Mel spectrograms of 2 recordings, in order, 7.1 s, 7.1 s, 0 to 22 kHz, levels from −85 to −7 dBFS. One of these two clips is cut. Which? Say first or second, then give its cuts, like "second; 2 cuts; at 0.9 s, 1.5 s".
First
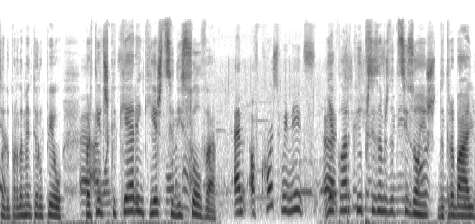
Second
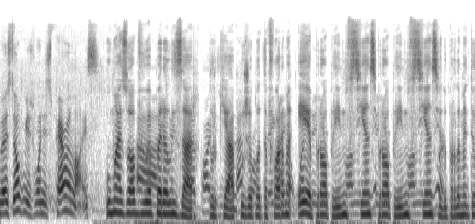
second; 3 cuts; at 1.5 s, 3.5 s, 5.6 s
